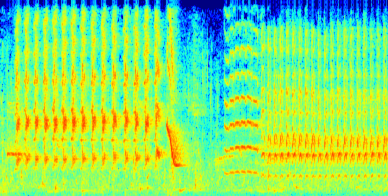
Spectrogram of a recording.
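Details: Cucak cungkok in the jengking munting style, recorded as a master track for training competition songbirds. A rapid, pulsing high trill breaks into a sharp, descending squeak, then a short stacked whistle, then the pulsed trill resumes.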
